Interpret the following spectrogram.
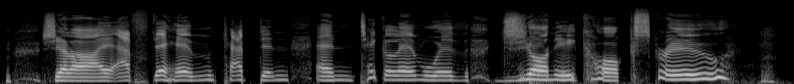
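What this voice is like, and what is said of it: Smee character voice. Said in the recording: “my Smee voice”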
